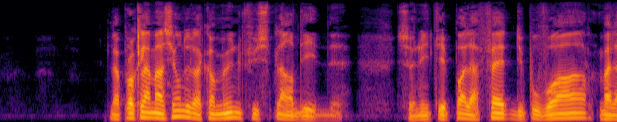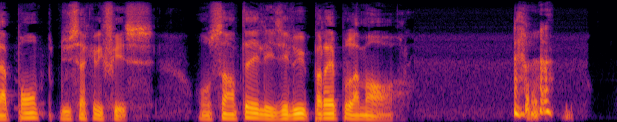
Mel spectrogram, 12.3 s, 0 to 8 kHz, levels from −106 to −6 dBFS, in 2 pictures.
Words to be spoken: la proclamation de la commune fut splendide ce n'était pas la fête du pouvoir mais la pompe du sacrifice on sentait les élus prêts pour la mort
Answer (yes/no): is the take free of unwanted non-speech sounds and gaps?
no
